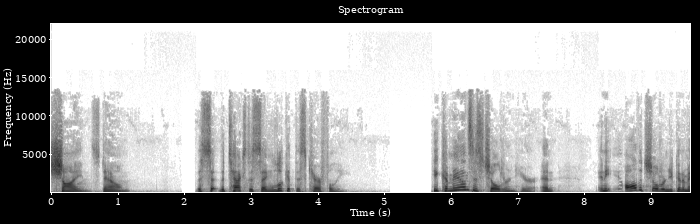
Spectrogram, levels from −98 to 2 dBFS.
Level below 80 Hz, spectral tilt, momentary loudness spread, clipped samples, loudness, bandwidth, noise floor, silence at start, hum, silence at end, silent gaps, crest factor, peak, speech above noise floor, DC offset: -52 dBFS; -5 dB/octave; 12 LU; under 0.1%; -23 LUFS; 14 kHz; -81 dBFS; 0 s; none; 0 s; none; 18 dB; -6 dBFS; 59 dB; under 0.1%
